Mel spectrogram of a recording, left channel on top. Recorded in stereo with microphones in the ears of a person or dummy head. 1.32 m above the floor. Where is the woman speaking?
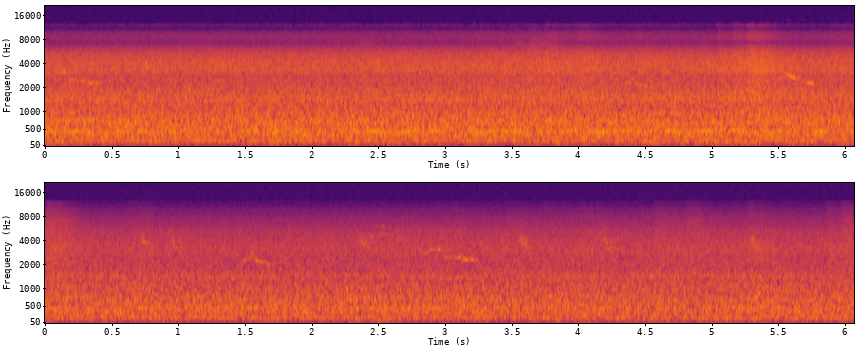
No woman speaking in this recording.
